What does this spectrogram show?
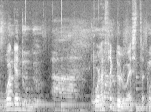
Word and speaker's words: Ouagadougou: j'ai dû apprendre à prononcer wagadou pour l'afrique de l'ouest on devrait travailler ensemble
